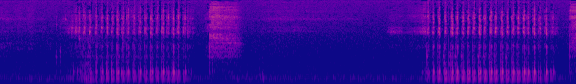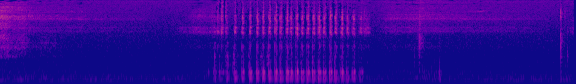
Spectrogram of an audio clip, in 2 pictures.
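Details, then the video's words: Sleeping bulldog snores in three long, rough, raspy rumbles, about one every three seconds, with short faint snorts in the quiet gaps. "Snoring bulldog"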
